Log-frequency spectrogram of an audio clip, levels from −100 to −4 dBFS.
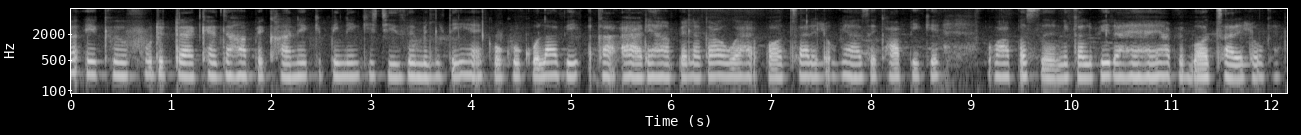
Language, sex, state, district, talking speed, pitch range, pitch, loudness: Hindi, female, Bihar, Gopalganj, 210 wpm, 210-225 Hz, 215 Hz, -30 LUFS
